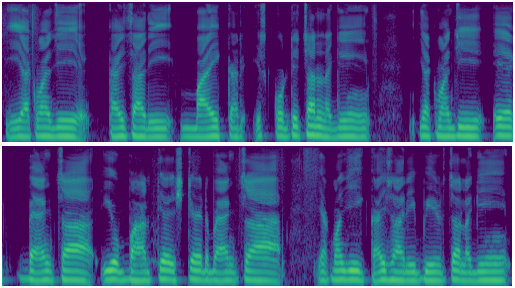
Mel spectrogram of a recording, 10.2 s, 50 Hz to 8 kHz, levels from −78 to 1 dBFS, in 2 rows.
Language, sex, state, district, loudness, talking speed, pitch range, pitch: Garhwali, male, Uttarakhand, Tehri Garhwal, -25 LUFS, 170 wpm, 130-140 Hz, 135 Hz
